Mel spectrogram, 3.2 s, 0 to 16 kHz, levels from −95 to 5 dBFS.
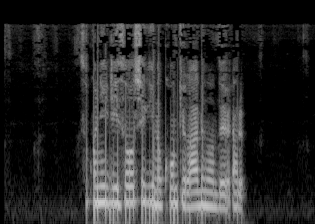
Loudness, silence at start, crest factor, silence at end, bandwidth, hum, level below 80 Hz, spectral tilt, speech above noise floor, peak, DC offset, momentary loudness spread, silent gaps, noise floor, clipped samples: -24 LUFS; 0.8 s; 16 dB; 0.7 s; 11.5 kHz; none; -50 dBFS; -4.5 dB/octave; 43 dB; -10 dBFS; under 0.1%; 12 LU; none; -66 dBFS; under 0.1%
